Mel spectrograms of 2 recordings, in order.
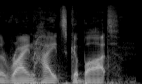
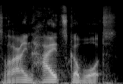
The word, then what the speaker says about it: Reinheitsgebot: Reinheitsgebot, but it's Reinheitsgebot. Like I fucking love saying that, because if you say it the proper way, a German will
